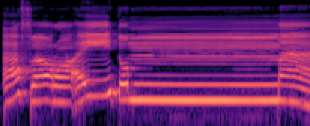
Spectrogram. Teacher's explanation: അഫറ ആണ്, അഫറ നമ്മൾ മലയാളത്തിൽ പറയുന്ന പോലെ അഫറ റാന്ന് പറയരുത് കേട്ടോ. റാ അല്ല, റോ. അറബിയിൽ റോ എന്നുള്ള ഉച്ചാരണമാണ് വരിക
